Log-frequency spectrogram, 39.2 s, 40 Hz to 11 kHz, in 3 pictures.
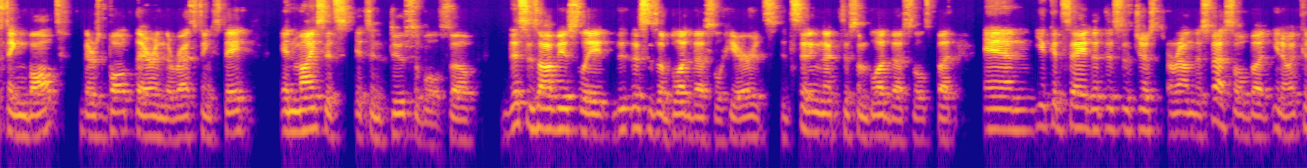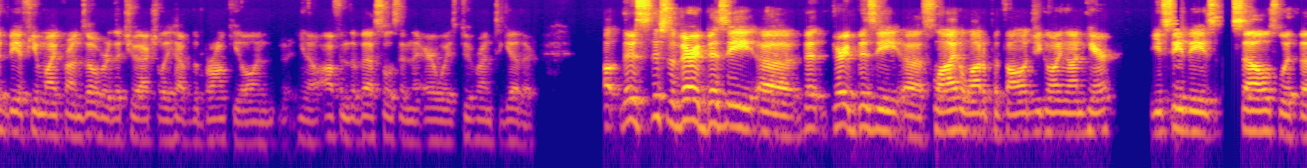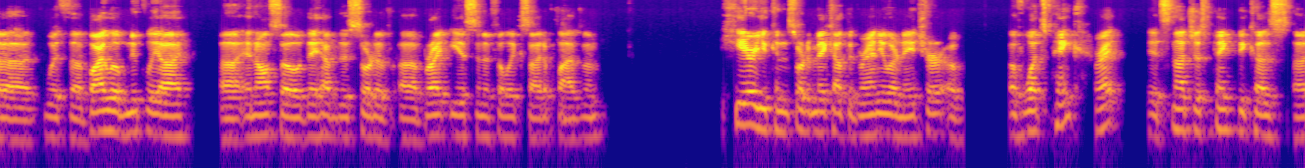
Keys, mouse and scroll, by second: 5.3-8.2 scroll up 1, 8.2-9.7 scroll up 1, 9.4 click, 9.7-12.1 scroll down 1, 12.1-12.7 scroll down 1, 12.7-14.1 scroll down 1, 14.1-15.4 scroll down 1, 15.4 click, 15.4-18.9 scroll down 1, 18.9-22.1 scroll down 1, 22.1-23.5 scroll down 1, 23.5-24.1 drag, 23.5-24.8 scroll up 1, 24.8-29.2 scroll up 1, 29.2-30.0 scroll up 1, 30.0-31.7 scroll up 1, 31.7-32.6 scroll up 1, 32.6-33.2 scroll up 1, 33.2-33.6 drag, 33.2-35.1 scroll up 1, 35.1-35.7 scroll up 1, 35.7-39.1 scroll up 1.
